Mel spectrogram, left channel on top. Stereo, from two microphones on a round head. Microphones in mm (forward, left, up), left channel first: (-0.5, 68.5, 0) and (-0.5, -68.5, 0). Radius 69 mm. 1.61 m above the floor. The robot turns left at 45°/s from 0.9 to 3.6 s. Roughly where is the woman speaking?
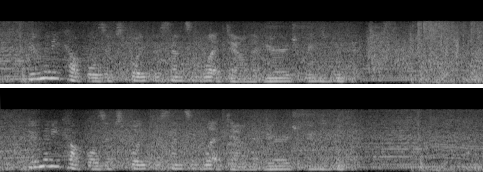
Right.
